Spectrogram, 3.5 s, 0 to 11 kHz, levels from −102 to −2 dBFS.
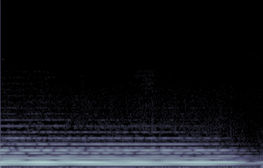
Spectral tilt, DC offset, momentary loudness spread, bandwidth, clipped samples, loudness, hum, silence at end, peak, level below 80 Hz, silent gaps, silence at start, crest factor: -9.5 dB/octave; under 0.1%; 6 LU; 2.9 kHz; under 0.1%; -32 LUFS; none; 0 s; -20 dBFS; -72 dBFS; none; 0 s; 12 dB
